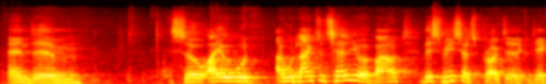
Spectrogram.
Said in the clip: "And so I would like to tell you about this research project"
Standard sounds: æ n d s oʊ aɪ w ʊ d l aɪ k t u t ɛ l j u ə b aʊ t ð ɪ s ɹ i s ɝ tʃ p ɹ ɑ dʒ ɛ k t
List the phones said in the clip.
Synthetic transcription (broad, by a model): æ n d s oʊ aɪ w ʊ d l aɪ k t u t ɛ l j u ə b aʊ t ð ɪ s ɹ i s ɝ tʃ p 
